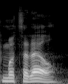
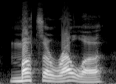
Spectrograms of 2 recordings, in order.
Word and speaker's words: mozzarella: What I used to prepare this was a ball of fresh mozzarelle. That's right. That's how you pronounce it. Mozzarelle. If my grandma heard me saying mozzarella like a mook, I'd get the wooden spoon.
